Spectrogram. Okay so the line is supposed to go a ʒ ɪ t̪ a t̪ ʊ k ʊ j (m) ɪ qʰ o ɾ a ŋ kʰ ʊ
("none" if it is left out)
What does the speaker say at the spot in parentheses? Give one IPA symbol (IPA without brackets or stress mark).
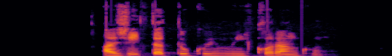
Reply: m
